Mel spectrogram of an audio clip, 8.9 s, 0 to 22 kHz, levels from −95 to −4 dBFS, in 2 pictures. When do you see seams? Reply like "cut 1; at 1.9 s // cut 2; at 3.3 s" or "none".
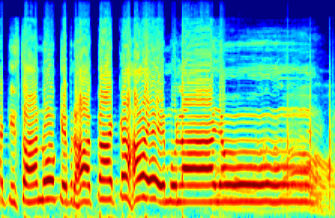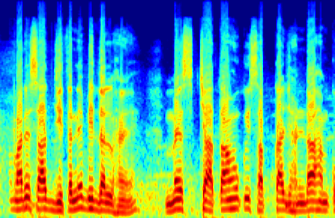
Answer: cut 1; at 4.6 s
